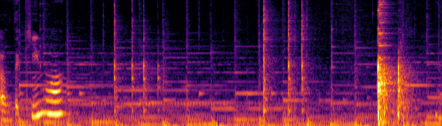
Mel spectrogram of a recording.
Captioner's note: tapping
